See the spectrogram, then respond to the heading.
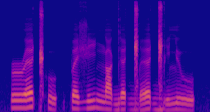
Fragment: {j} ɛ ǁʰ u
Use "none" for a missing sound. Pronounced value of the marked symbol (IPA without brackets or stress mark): ɹ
